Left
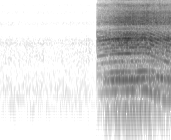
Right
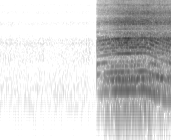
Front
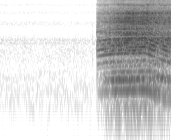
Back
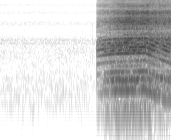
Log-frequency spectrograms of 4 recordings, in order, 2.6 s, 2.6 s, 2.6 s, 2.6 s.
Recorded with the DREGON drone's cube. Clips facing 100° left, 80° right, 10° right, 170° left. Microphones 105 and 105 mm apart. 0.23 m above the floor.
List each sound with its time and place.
1.4 s a blender: 130° right, 0.5 m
